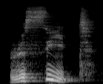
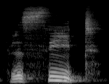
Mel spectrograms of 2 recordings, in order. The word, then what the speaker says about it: receipt: raspberry then you have receipt not received it's not p receipt receipt all right with that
